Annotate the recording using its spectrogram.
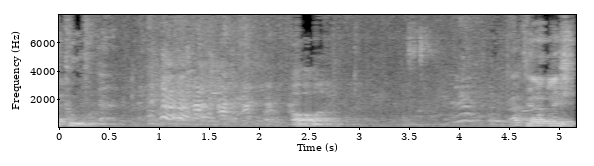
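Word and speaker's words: Kuiper: He spells his name K-U-I-P-E-R. How do you pronounce it? K-U-I-P-E-R. Second vowel, right? No, he goes by Cooper.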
